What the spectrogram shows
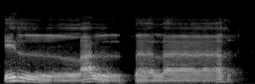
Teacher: Lamnya dibaca double, ada tasdidnya, ditekan dan ditahan.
